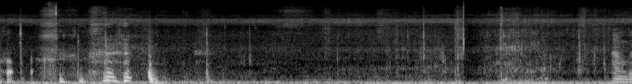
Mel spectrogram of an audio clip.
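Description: A small boat moves along a small river beside a remote sandbar during a fishing outing, giving a steady low rumble and wash of water, with voices briefly heard near the start.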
